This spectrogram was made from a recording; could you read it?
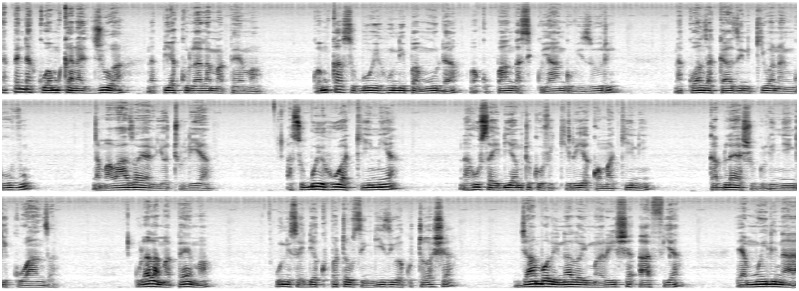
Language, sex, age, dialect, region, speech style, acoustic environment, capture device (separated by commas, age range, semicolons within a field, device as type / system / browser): Swahili, male, 25-34, Kenya - Mombasa, Kenya, relaxed; focused, silence; nature, desktop / Windows / Chrome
